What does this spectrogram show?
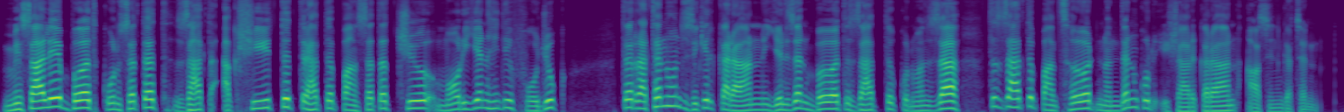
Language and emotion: Kashmiri, neutral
